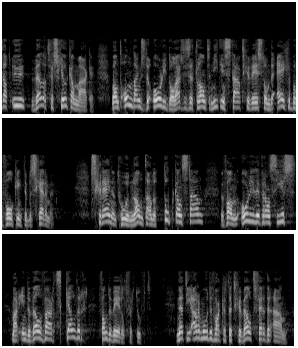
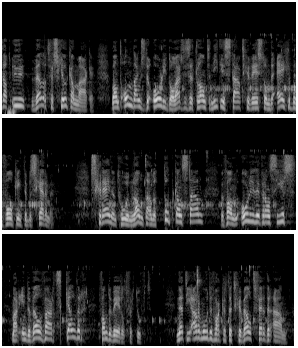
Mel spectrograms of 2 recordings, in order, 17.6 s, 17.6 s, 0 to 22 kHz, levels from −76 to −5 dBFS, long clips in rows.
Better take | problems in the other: first | background sound (Trickle, dribble / Splash, splatter); 14 dB below the speech

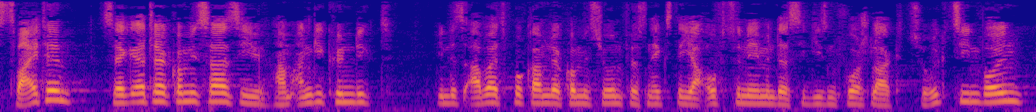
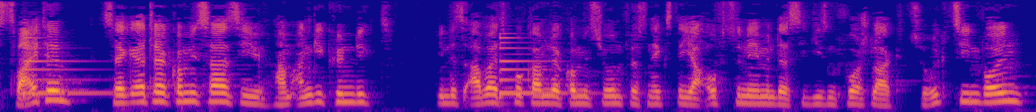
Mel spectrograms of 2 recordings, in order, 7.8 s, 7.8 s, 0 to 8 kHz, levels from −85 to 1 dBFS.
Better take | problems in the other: first | noise reduction (classical method log-MMSE)

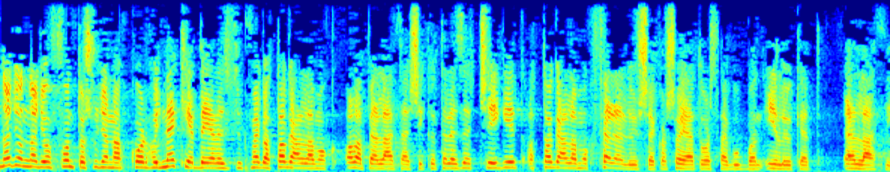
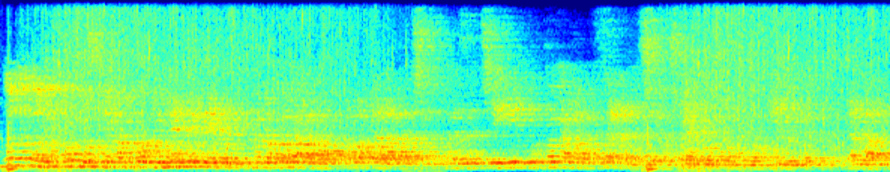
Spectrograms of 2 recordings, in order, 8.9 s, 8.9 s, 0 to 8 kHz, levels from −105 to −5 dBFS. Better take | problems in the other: first | background sound (Toilet flush / Water); 12 dB below the speech // room echo; dies away in 2.2 s

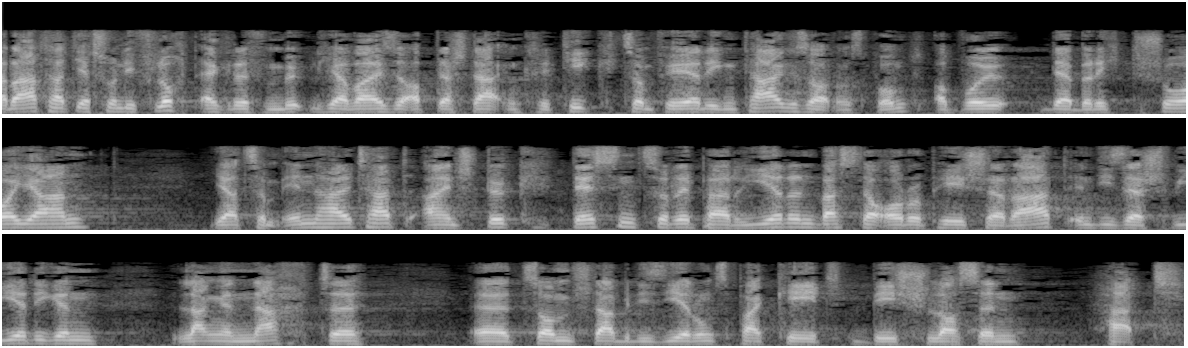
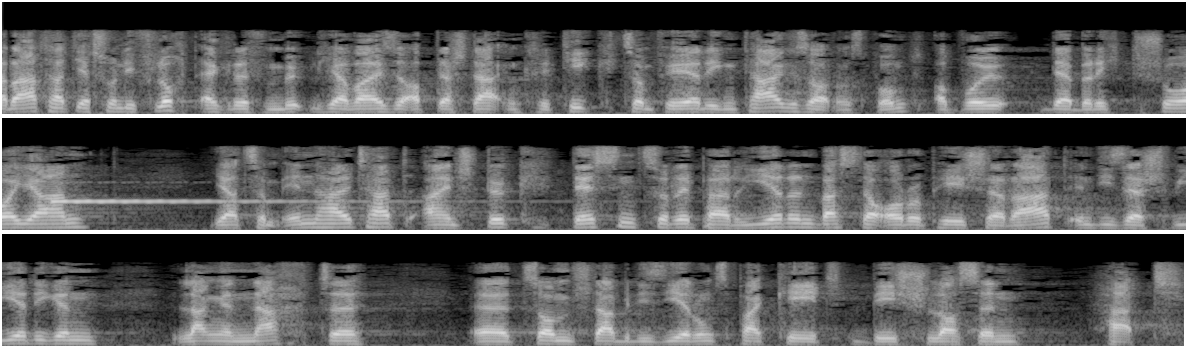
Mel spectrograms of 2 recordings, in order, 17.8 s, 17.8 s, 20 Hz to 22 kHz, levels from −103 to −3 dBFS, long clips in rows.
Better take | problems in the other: first | background sound (Piano); 10 dB below the speech

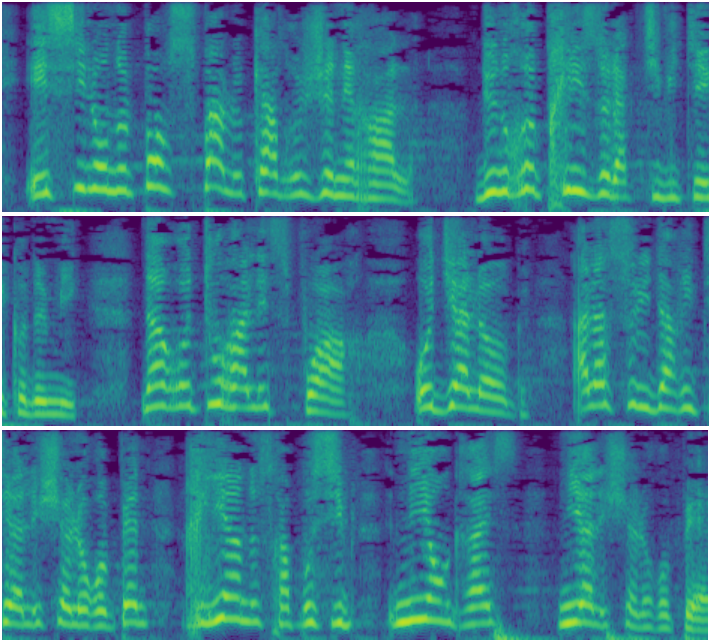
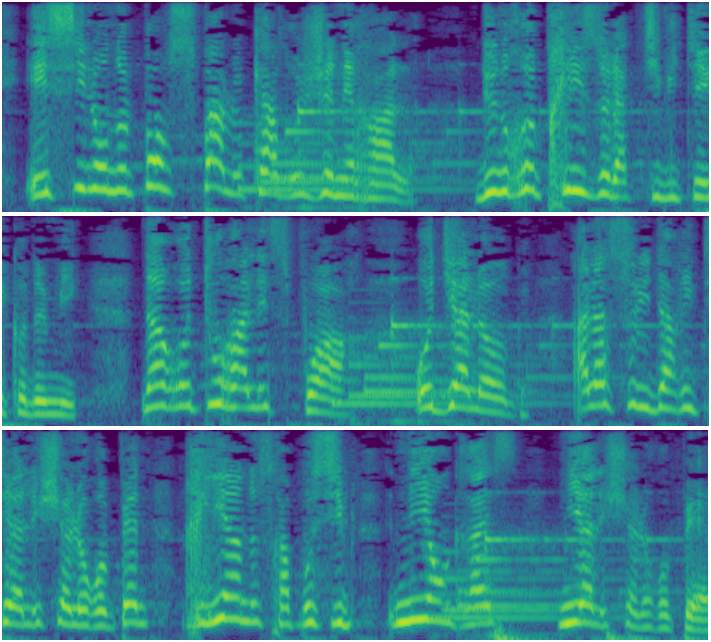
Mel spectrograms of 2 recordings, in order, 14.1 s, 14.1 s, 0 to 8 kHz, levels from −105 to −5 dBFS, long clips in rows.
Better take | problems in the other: first | background sound (Piano); 16 dB below the speech

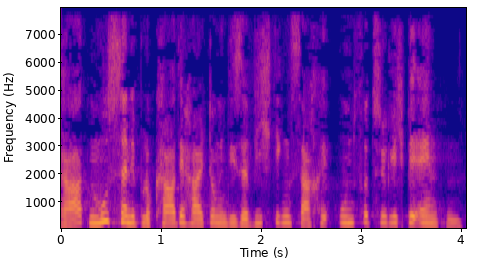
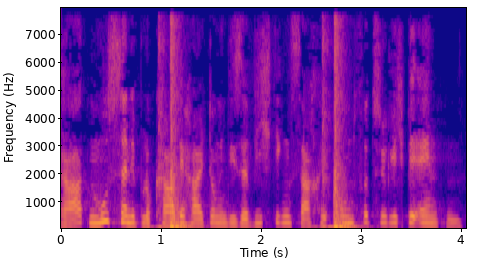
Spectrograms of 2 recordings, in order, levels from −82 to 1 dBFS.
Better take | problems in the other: first | background sound (Slam); 2 dB above the speech

